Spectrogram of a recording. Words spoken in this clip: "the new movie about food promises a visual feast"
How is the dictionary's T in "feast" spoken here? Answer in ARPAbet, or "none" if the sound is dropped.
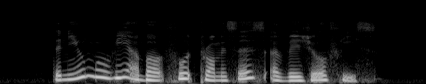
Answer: none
